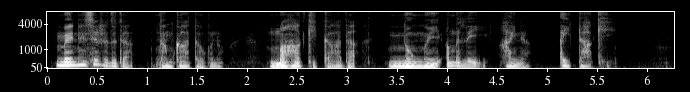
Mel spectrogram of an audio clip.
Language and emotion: Manipuri, fearful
